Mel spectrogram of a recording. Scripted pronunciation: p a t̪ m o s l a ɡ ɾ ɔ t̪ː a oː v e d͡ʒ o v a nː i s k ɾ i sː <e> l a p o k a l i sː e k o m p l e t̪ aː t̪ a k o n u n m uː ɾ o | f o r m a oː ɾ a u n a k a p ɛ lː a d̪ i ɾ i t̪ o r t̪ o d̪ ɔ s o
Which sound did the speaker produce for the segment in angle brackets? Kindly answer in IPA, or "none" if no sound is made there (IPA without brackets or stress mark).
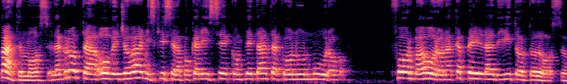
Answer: e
